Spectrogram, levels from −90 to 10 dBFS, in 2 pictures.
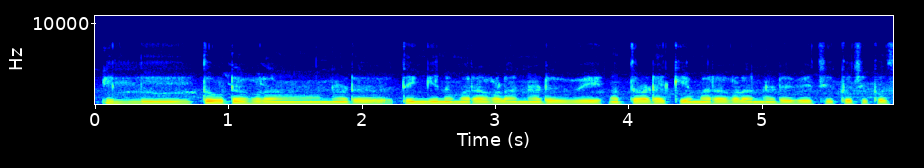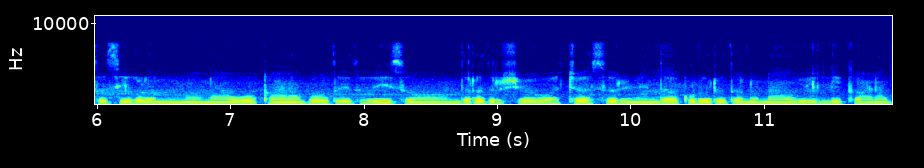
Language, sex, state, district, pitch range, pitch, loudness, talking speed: Kannada, female, Karnataka, Dharwad, 165-170 Hz, 165 Hz, -29 LUFS, 125 wpm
